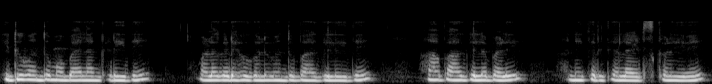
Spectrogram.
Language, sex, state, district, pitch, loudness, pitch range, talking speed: Kannada, female, Karnataka, Bidar, 195 Hz, -13 LUFS, 190-210 Hz, 145 wpm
